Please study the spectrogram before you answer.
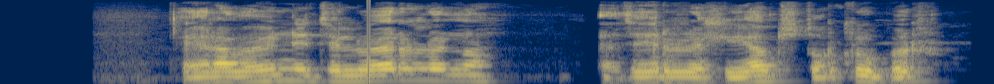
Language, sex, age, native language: Icelandic, male, 50-59, Icelandic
